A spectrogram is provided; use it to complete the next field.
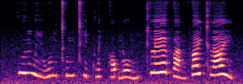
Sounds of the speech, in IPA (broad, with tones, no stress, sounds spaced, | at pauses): k w ɯ˥˩ ŋ w iː˩˦ w ɯ˧ ŋ tʰ ɯ˦˥ ŋ tʰ i˨˩ t̚ k w e˨˩ k̚ h ɔ˨˩ ʔ n oː˨˩ ŋ i˥˩ ʔ kʰ l ɛː˥˩ f a˩˦ ŋ f a˥˩ j kʰ l a˥˩ j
